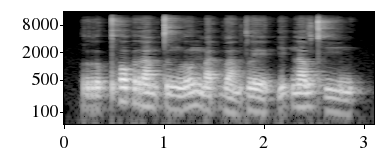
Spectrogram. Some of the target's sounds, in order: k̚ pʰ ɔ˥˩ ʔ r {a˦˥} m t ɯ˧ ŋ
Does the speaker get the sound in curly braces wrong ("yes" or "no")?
yes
